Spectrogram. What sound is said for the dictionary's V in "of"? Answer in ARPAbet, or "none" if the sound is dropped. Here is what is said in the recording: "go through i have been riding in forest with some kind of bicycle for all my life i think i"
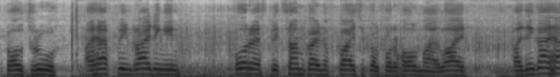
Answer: V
